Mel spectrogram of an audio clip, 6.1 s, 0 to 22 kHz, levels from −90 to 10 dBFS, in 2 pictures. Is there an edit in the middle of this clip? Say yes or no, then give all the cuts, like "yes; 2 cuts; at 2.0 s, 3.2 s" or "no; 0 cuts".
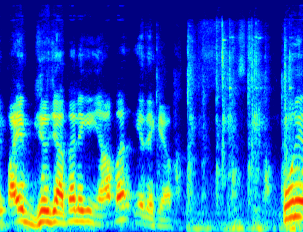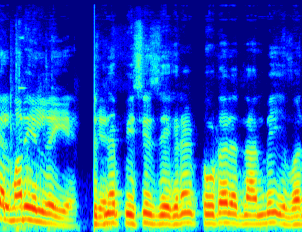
yes; 1 cut; at 4.0 s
